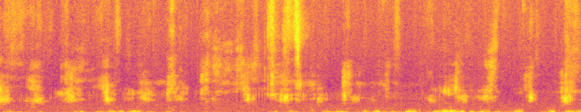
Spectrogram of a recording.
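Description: Footsteps crunch steadily on packed snow outdoors.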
